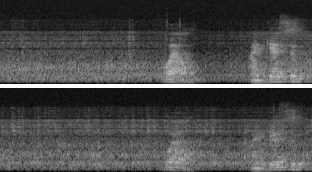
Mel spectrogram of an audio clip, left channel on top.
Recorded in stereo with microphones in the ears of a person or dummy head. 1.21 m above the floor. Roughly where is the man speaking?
Left.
